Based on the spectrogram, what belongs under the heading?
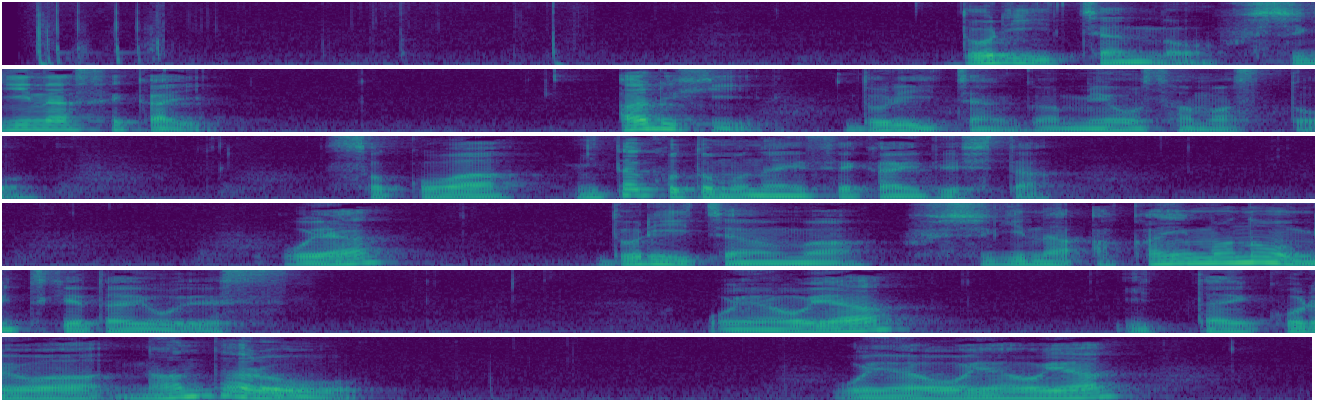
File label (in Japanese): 絵本サンプルボイス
